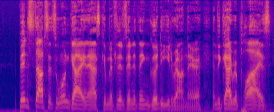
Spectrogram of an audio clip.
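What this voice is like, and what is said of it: Usual voice. Nothing is said of it.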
